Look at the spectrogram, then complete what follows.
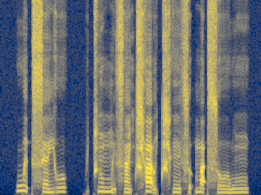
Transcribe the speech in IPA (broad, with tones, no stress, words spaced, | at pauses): wɪ˦ʔ sʰɛ˨jo˦ | t͡ɕũ˦mĩ˦˨sã˨ t͡ɕʰa̰˦˨ʊ̯t͡ɕʰĩ˨ sʊ˦ʔmä˦ʔsʰo˨ʊ̯wũ˦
